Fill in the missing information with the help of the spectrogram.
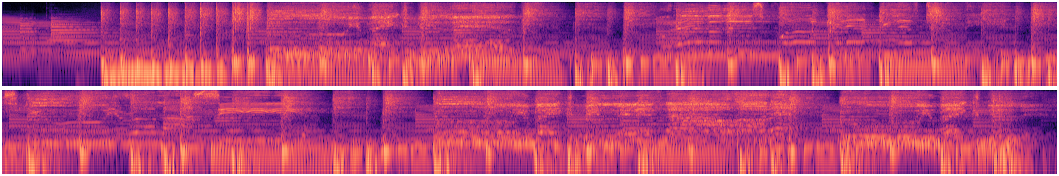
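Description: A rock song plays loud and full for about twenty seconds, with steady driving rhythm, bright guitars and layered instruments, starting abruptly after a brief quiet moment and no talking over it.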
